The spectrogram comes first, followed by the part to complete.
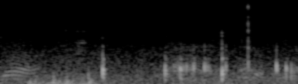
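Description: Faint, indistinct voices talking at a distance in short snatches, with a single sharp click near the end.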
